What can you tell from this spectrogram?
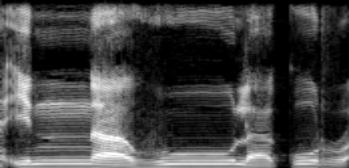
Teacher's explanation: Ditebalkan huruf rnya sehingga pangkal lidah kita naik terangkat ke atas ketika kita melafazkannya. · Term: tabkhim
